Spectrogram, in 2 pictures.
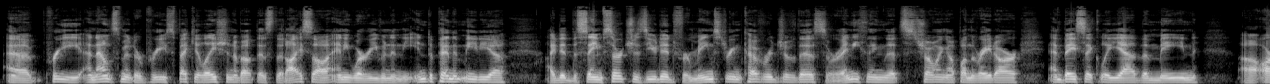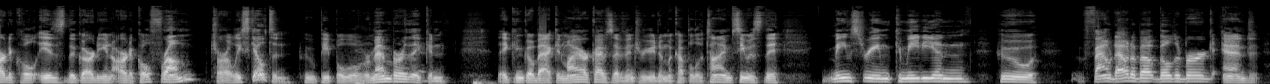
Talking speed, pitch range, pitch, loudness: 195 wpm, 95-120 Hz, 105 Hz, -16 LUFS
